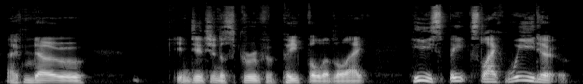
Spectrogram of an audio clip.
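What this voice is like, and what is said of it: Non-American accent, hard to place. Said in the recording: “my accent puts me nowhere ... to not have an American accent”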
